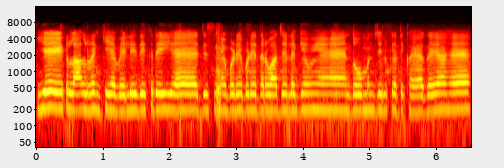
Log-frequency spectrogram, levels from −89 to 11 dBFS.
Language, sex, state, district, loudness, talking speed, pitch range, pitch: Hindi, female, Rajasthan, Bikaner, -17 LUFS, 200 wpm, 190-195 Hz, 195 Hz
